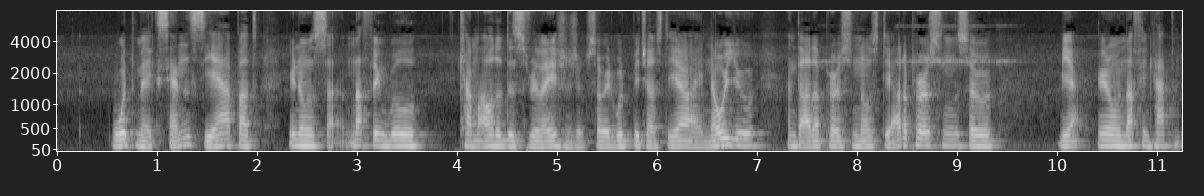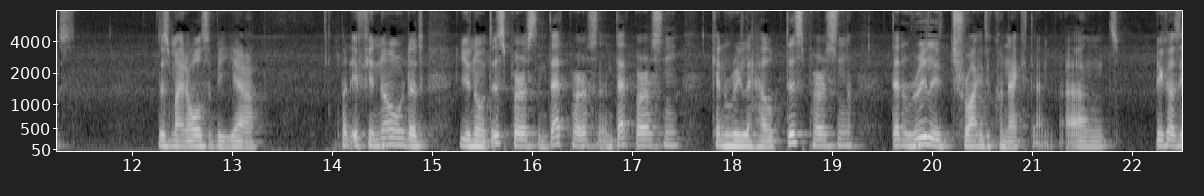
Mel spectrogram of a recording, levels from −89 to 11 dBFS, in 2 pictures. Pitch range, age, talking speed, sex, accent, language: 115-130 Hz, 20-39, 185 wpm, male, German, English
